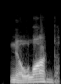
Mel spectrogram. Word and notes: nawab: American English

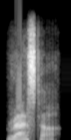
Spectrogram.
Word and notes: raster: Indian

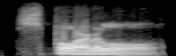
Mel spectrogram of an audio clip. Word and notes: sporule: American English

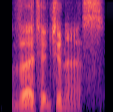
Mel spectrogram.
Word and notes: vertiginous: British English

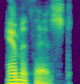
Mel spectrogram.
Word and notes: amethyst: American English

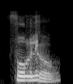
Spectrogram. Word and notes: folio: Indian

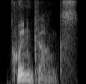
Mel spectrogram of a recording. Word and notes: quincunx: British English

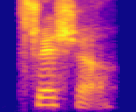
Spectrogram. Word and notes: thresher: Indian

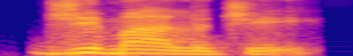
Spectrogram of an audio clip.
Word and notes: gemmology: Indian

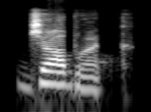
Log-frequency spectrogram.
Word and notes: jobwork: Indian

